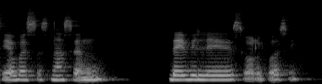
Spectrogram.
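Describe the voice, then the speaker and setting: A woman with a fairly high pitch, a dark, mellow tone and monotone, flat intonation. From eastern Ukraine, Mariupol. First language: Ukrainian or Russian (speaking Spanish). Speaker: model and activist. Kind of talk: interview. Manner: halting.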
